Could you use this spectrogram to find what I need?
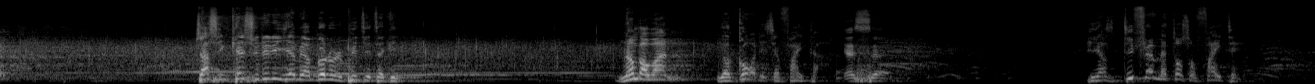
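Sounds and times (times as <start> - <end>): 
audience clapping: 0.0 - 8.1
speech: 2.0 - 4.4, 6.2 - 9.0, 10.9 - 12.5.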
